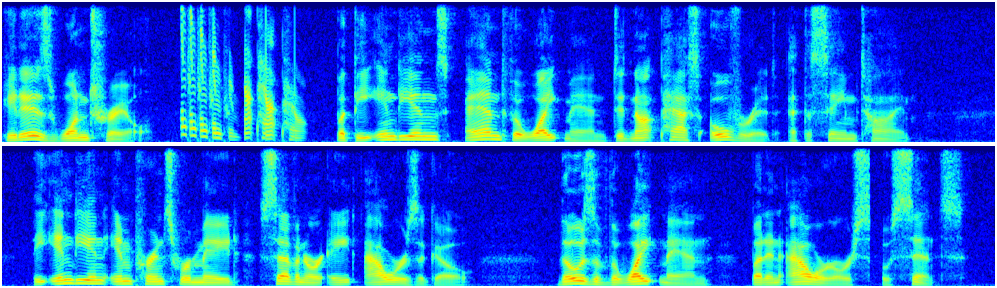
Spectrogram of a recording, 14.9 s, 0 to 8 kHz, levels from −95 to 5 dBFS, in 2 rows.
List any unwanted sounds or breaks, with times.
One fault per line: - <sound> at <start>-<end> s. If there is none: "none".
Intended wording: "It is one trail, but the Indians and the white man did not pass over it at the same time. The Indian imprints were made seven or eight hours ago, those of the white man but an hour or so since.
- chirp at 1.4-2.3 s
- dropout at 14.0-14.1 s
